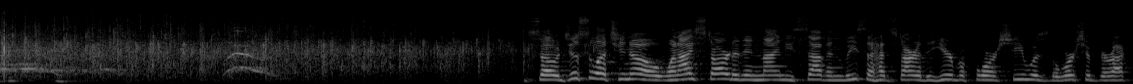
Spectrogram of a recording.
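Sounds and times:
audience applause: 0:00.0 - 0:05.3
speech: 0:05.4 - 0:11.3.

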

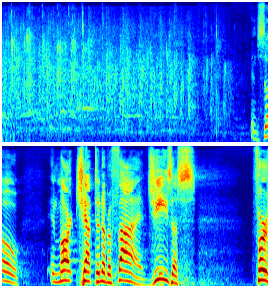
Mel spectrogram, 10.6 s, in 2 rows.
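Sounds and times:
audience clapping: 0:00.0 - 0:04.9
speech: 0:05.0 - 0:09.2, 0:10.4 - 0:10.6.

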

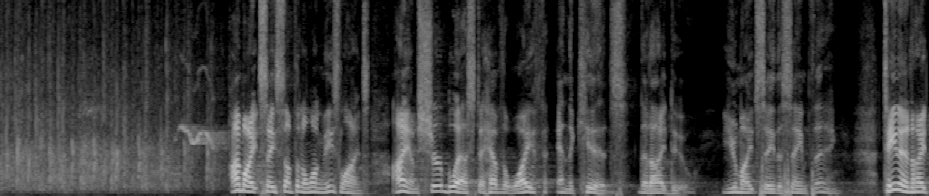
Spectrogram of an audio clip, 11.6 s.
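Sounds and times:
church congregation in Northwest Montana clapping: 0:00.0 - 0:03.3
speech: 0:02.9 - 0:11.6.

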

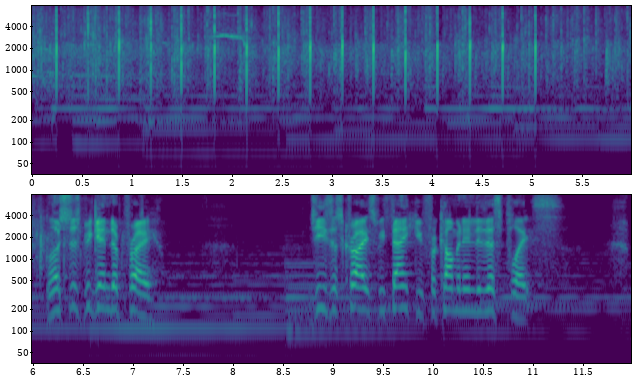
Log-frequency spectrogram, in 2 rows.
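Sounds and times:
audience applause: 0:00.0 - 0:06.6
speech: 0:06.1 - 0:07.4, 0:08.8 - 0:11.3.

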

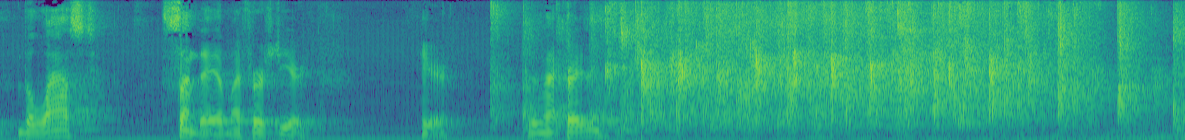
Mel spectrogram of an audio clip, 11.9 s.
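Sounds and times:
speech: 0:00.2 - 0:01.0, 0:01.6 - 0:03.2, 0:04.2 - 0:04.6, 0:05.3 - 0:06.4
audience slow clap applause: 0:04.9 - 0:11.8.

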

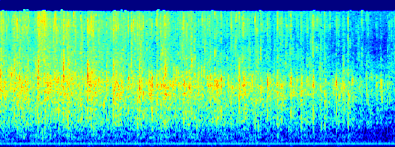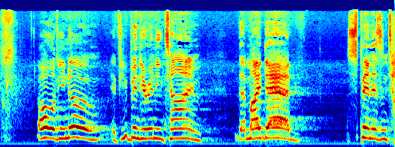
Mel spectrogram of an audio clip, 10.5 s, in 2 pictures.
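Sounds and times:
audience applauding: 0:00.0 - 0:05.7
speech: 0:05.8 - 0:10.5.

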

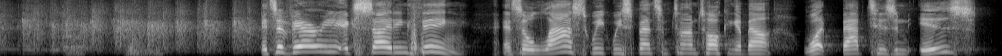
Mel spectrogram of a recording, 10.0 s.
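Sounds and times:
one person clapping: 0:00.0 - 0:02.6
speech: 0:01.3 - 0:01.8, 0:02.6 - 0:09.8.

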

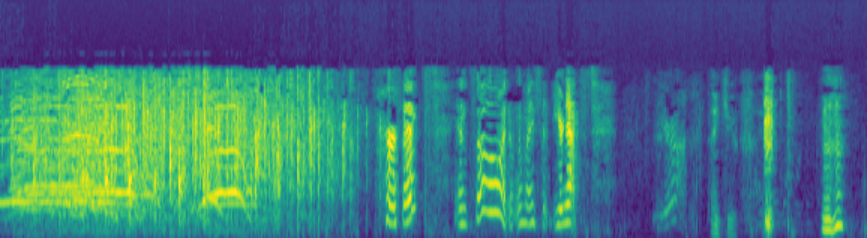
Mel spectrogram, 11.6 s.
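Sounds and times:
audience screaming and cheering in appreciation: 0:00.0 - 0:03.5
scattered clapping: 0:00.1 - 0:05.1
speech: 0:05.2 - 0:07.9, 0:09.5 - 0:10.3, 0:11.0 - 0:11.4.

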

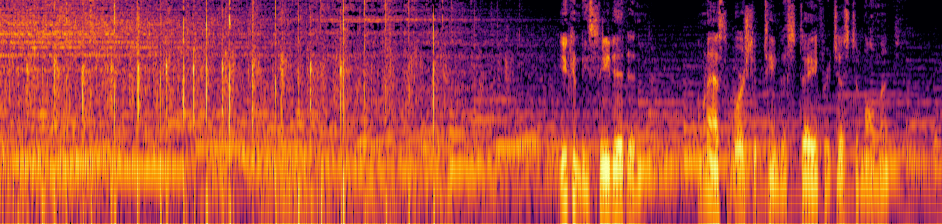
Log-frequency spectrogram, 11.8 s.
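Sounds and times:
audience clapping hands: 0:00.0 - 0:06.8
speech: 0:07.0 - 0:11.4.

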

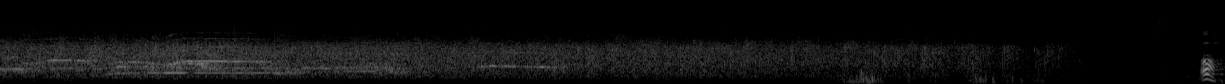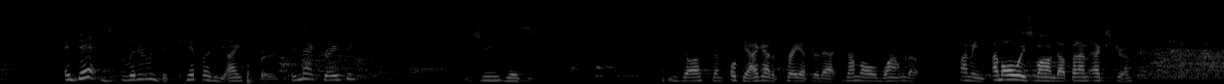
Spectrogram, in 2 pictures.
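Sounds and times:
audience applause: 0:00.0 - 0:10.9
speech: 0:12.0 - 0:12.3, 0:12.9 - 0:16.1, 0:17.0 - 0:17.7, 0:19.0 - 0:23.8
laughter: 0:15.0 - 0:16.9, 0:23.6 - 0:24.4.

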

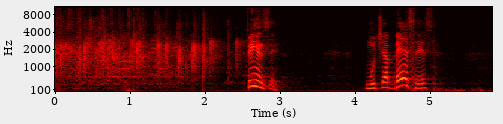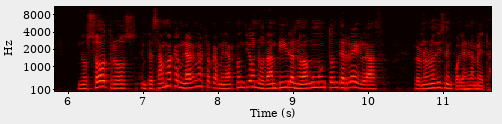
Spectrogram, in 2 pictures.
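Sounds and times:
audience applause: 0:00.0 - 0:02.8
speech: 0:02.6 - 0:03.1, 0:04.1 - 0:05.2, 0:06.1 - 0:11.6.

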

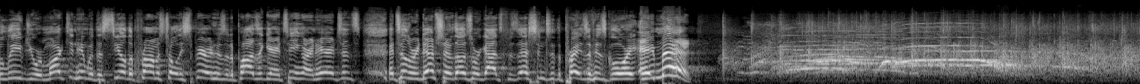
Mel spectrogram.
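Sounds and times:
speech: 0:00.0 - 0:07.2
audience clapping: 0:07.2 - 0:11.4
crowd whooping and shouting: 0:07.3 - 0:11.4.

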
